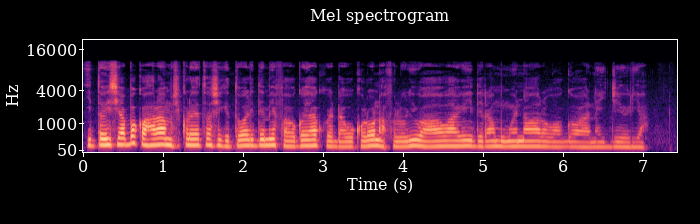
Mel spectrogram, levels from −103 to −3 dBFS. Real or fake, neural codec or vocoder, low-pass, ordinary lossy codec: real; none; 10.8 kHz; none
